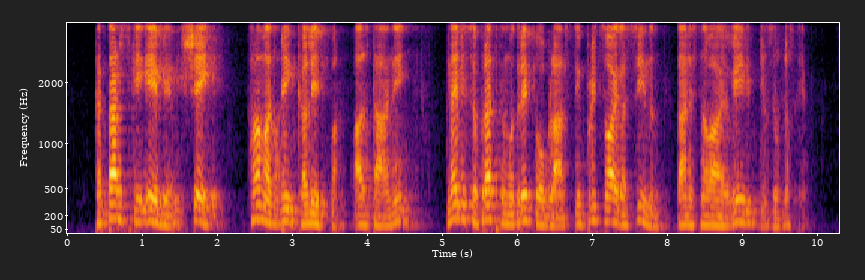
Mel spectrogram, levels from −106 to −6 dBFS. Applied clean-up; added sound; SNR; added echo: neural mask model DeepFilterNet 3.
